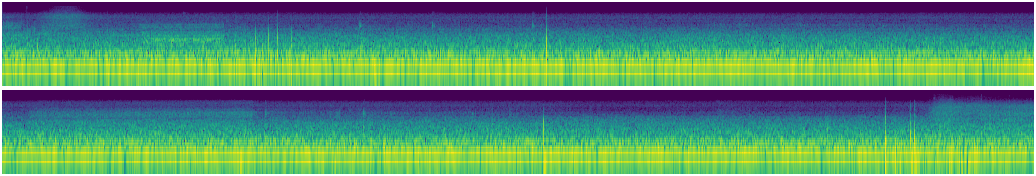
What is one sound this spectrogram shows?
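A semi truck engine drones steadily at low speed.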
